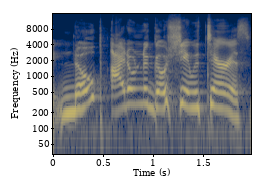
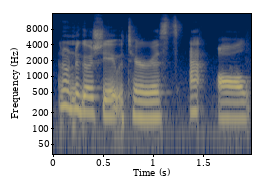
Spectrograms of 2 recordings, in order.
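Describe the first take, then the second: First: Higher-pitched, put-on refusal; mock-firm mom. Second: Said in the usual way. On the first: Mom refusing toddler's lollipop demand, mock-firm voice. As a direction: play a parent firmly shutting down demands. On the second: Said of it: "that's how I am with my toddler".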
